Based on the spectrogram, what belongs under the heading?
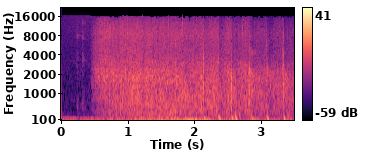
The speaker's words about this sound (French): Oui, je me suis auto-mis des applaudissements vu que c'est moi qui fais.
